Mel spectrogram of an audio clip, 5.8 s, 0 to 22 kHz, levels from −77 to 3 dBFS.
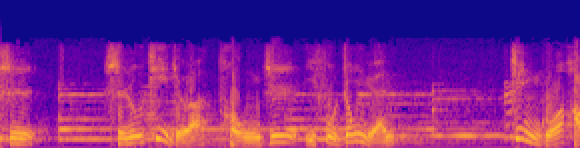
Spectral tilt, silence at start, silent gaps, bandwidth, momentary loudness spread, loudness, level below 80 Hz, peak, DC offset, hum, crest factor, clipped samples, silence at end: -5.5 dB/octave; 0 s; none; 7.8 kHz; 9 LU; -16 LUFS; -48 dBFS; -4 dBFS; 0.5%; none; 10 dB; under 0.1%; 0 s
